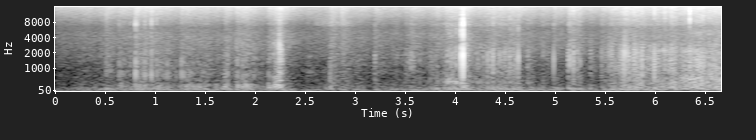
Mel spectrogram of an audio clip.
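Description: Fingernails scratch across a beige embroidered linen pillow, a stitched fabric cushion, and a fingertip taps the fabric. It makes a soft, low, rustling scratch with brief dull taps and one sharper tap midway. The scratching grows slightly fuller toward the end.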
